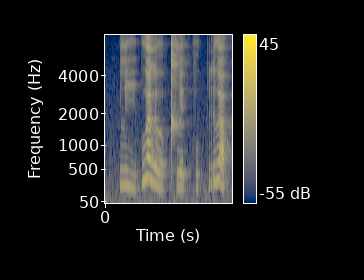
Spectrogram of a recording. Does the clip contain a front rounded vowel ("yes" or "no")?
no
